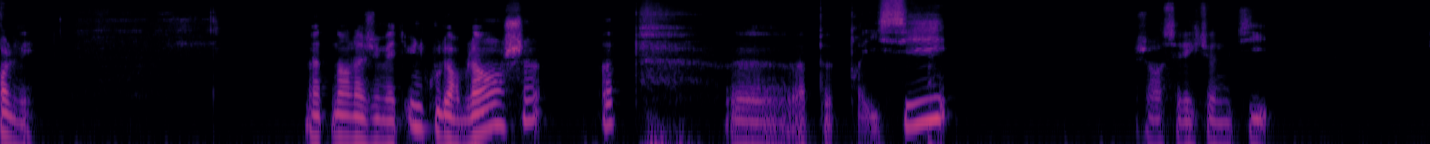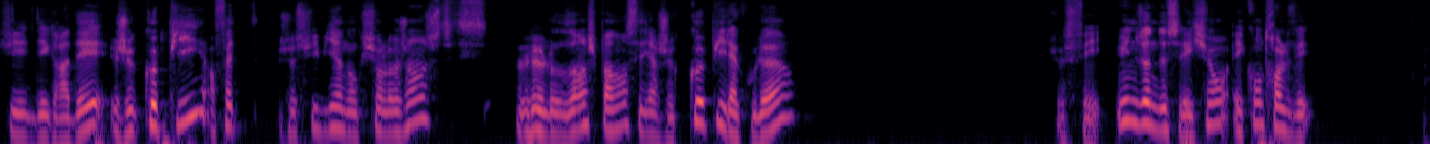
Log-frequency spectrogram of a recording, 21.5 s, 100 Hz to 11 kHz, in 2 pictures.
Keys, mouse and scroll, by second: 3.0 click, 4.4 click, 6.4 click, 8.2 click, 11.9 ctrl+c, 12.9 click, 17.2-19.4 drag, 20.2 ctrl+v.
